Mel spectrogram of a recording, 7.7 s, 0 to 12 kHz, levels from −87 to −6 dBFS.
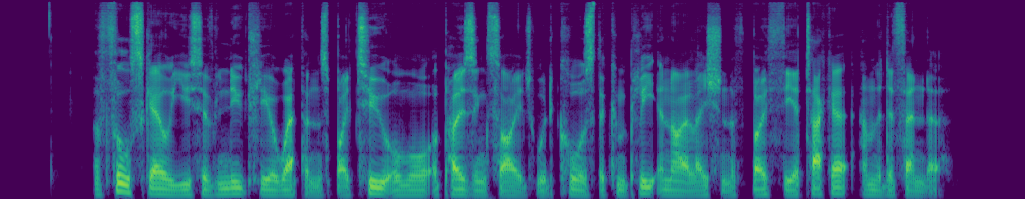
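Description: No technical faults can be heard anywhere in this recording.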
